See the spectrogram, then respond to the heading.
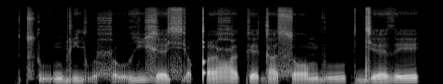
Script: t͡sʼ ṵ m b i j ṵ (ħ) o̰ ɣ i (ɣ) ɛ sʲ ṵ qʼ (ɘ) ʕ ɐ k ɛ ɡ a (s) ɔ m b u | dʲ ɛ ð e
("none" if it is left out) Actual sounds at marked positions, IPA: ħ, ɣ, ɘ, s

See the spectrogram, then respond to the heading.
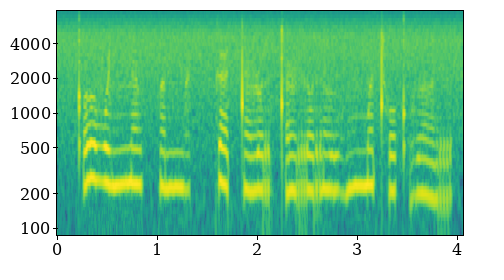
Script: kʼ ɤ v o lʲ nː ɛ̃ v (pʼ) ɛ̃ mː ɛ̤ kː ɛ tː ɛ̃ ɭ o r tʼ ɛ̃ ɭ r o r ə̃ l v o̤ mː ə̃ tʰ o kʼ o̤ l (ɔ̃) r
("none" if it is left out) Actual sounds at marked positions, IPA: pː, ə̃

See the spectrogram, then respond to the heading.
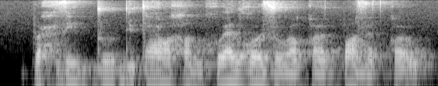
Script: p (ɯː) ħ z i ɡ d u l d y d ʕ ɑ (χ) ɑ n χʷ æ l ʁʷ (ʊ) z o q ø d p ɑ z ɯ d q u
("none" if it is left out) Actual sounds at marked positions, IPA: ɯ, χ, ɯ

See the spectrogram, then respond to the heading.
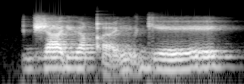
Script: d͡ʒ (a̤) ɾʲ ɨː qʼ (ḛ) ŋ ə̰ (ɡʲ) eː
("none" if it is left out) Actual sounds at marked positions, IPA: a, ḛ, ɡʲ

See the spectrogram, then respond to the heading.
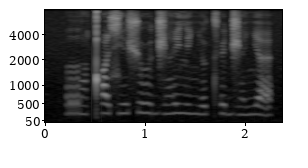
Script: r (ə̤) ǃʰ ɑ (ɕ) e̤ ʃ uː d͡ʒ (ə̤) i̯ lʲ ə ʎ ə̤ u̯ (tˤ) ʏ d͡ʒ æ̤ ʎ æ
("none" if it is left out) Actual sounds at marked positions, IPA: ɑ̤, ɕ, æ̤, tʰ

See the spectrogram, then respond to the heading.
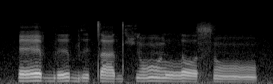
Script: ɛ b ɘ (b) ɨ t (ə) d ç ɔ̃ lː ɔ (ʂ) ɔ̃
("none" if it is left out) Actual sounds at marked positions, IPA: b, a, s

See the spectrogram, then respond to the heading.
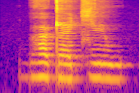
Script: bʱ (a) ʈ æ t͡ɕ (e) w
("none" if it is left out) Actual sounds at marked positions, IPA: a, e

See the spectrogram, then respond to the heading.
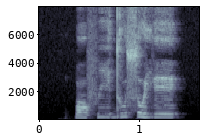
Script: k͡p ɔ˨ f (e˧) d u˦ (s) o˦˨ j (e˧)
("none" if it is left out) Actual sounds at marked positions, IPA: i˧, s, e˧

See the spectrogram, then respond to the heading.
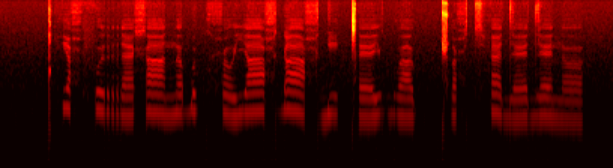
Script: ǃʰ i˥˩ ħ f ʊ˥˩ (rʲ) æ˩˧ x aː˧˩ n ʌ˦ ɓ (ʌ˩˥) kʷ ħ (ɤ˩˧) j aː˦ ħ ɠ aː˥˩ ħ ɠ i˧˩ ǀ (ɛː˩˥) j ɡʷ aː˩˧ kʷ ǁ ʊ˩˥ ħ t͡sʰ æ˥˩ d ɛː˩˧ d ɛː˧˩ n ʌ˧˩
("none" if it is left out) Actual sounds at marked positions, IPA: r, ʌ˩˥, o˩˧, ɛː˩˥

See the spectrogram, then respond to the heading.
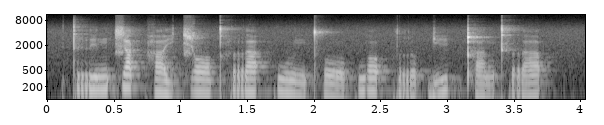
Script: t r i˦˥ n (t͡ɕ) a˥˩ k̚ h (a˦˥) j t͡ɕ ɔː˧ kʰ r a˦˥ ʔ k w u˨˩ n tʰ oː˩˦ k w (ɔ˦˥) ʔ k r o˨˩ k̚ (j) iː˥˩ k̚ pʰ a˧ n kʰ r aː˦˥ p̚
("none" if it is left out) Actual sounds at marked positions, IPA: t͡ɕ, a˨˩, ɔ˦˥, j

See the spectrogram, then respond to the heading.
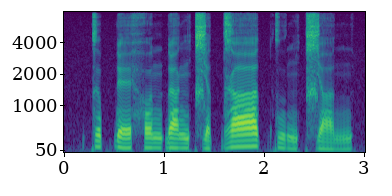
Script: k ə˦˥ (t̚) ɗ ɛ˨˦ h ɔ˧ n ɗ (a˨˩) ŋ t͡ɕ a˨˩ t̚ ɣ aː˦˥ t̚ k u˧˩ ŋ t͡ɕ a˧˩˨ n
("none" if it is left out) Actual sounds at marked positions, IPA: p̚, a˧

